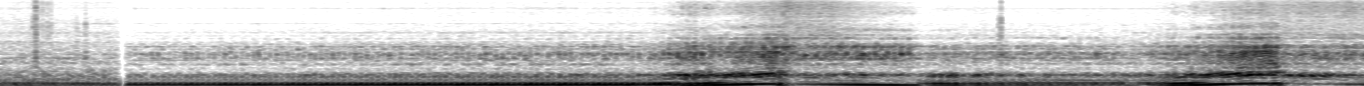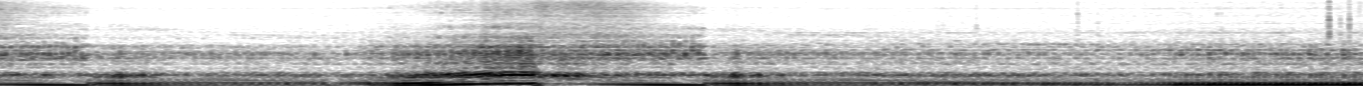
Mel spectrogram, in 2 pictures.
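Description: A car engine idles with a deep exhaust rumble close by.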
